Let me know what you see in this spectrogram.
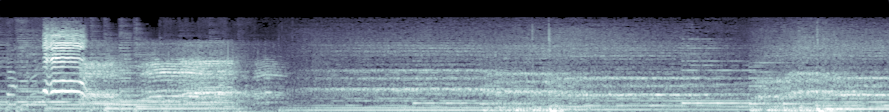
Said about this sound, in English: Sheep know their shepherd. And when he calls, they listen.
